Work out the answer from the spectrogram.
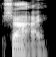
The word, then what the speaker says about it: Chi: boy and printer beau c-h-i pronounced shy by the way is the argot for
